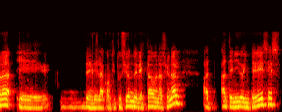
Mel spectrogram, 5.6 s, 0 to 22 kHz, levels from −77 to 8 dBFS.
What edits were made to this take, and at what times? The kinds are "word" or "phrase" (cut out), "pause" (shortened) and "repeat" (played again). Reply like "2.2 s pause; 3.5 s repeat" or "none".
none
